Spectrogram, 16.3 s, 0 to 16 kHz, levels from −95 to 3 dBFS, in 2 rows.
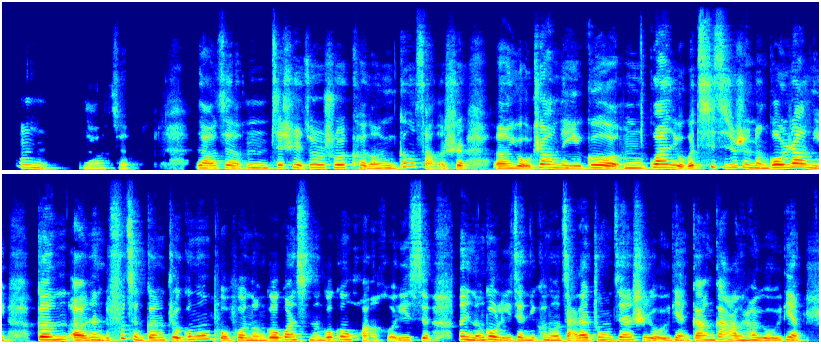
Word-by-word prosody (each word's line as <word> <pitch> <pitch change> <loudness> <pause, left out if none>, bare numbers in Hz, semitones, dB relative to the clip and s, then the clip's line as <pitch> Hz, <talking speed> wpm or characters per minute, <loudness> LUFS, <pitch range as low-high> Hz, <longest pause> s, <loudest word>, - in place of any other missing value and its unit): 嗯， 270 -7 -8 0.2
了 225 -2 -13
解 230 +2 -15 0.7
了 230 -1 -1
解。 230 -2 -2
嗯， 255 -2 -4
其 255 +2 -2
实 255 +3 -9
也 255 - +1
就 280 +4 -2
是 275 - +1
说， 275 +1 +1
可 250 -3 -4
能 210 +2 -2
你 220 - -4
更 345 - -6
想 345 - -7
的 - - -6
是， 240 - 0 0.3
呃， 220 0 +1
有 220 - +2
这 305 - 0
样 290 -3 0
的 245 - -4
一 220 -1 -2
个， 240 -2 +5
嗯， 230 -1 -1
关 300 +3 +4
有 - - +3
个 235 - +4
契 245 +9 -6
机 305 -2 -11
就 305 - -4
是 310 -2 -1
能 225 -5 -1
够 280 +3 +7
让 320 -1 +3
你 220 -3 -4 0.3
跟， 275 0 +6
呃， 230 -2 +6
让 235 +3 -1
你 - - -2
的 210 - -4
父 400 - -4
亲 270 - -4
跟 230 +2 -1
这 235 - 0
个 - - +2
公 280 +6 -3
公 330 +2 -1
婆 185 - -2
婆 230 +4 0
能 200 -3 -1
够 235 +2 +5
关 255 +2 +1
系 250 -2 -10
能 215 -2 -4
够 245 +2 +1
更 275 +2 -1
缓 285 - -7
和 - - -6
一 - - -3
些。 225 -2 -2 0.3
那 290 - +1
也 275 - +3
能 220 0 +2
够 285 +1 +5
理 220 -3 -3
解 245 +2 -1
你 210 -1 -3
可 235 +3 -6
能 205 -2 +1
夹 210 -2 -2
在 235 +1 +5
中 245 +1 -5
间 250 0 -1
是 255 -2 -5
有 215 - +1
一 - - -3
点 215 -1 -3
尴 225 +1 0
尬 240 -4 -2
的， 205 - +1
然 - - 0
后 230 +2 0
有 215 -2 0
一 - - -5
点， 230 -3 -1
235 Hz, 325 characters per minute, -22 LUFS, 220-270 Hz, 0.7 s, 够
